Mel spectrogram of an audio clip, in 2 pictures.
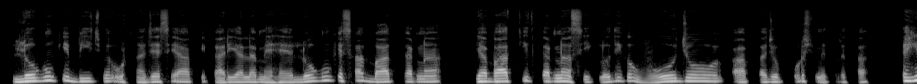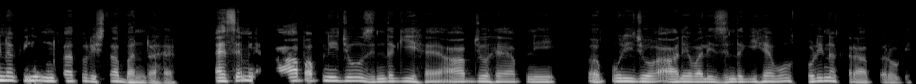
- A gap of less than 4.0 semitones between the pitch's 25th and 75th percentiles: No, average, 4.5 semitones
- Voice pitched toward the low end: Yes, low, 130 Hz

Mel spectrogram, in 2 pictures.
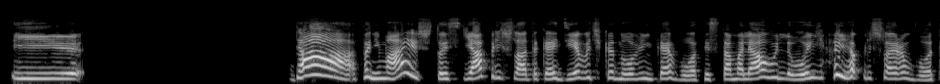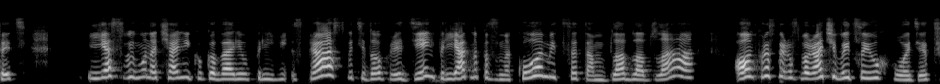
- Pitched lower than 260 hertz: No, very high, 270 Hz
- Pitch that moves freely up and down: No, average, 4.3 semitones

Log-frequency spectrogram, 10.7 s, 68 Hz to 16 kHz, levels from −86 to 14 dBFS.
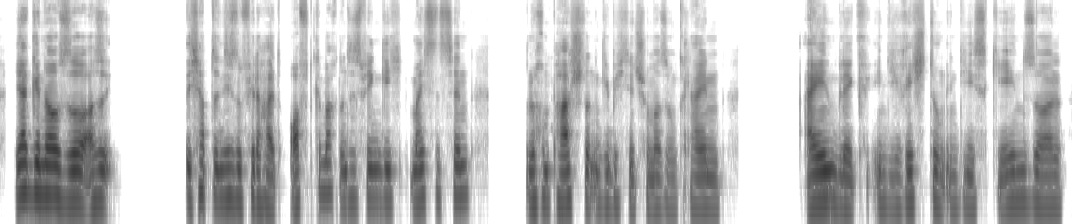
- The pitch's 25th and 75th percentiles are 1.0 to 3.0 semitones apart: Yes, average, 2.7 semitones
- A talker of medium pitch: No, low, 125 Hz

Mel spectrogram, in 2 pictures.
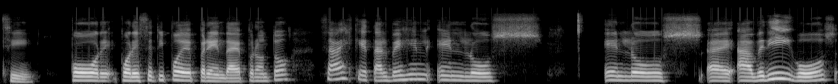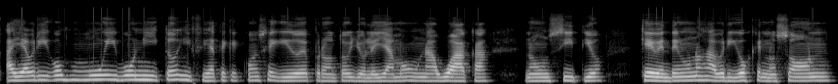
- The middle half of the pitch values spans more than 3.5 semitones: No, average, 2.7 semitones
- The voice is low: No, medium, 180 Hz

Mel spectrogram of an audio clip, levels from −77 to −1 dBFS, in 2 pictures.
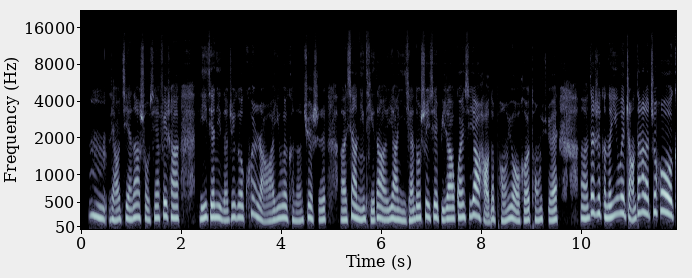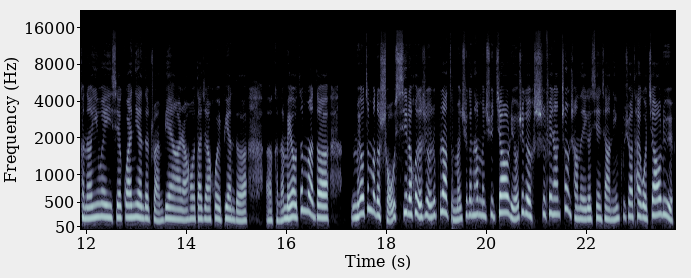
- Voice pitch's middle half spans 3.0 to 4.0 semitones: No, average, 4.6 semitones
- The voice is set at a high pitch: Yes, high, 210 Hz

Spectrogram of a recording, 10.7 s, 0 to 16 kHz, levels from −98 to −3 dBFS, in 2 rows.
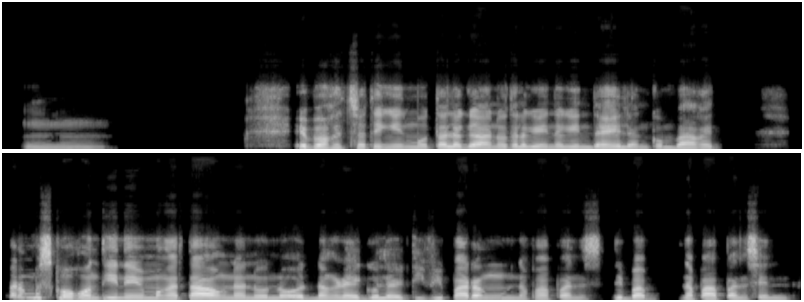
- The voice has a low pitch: Yes, low, 125 Hz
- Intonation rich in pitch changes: No, average, 3.3 semitones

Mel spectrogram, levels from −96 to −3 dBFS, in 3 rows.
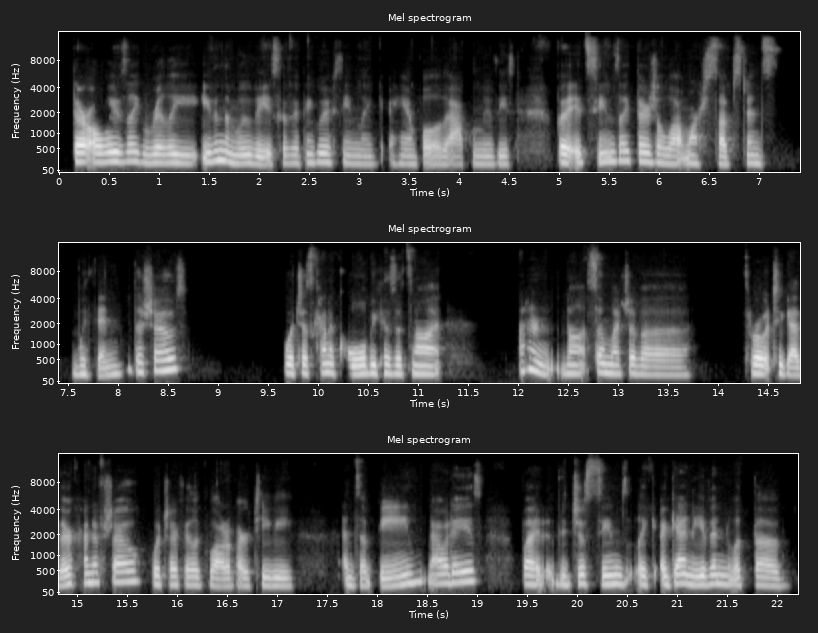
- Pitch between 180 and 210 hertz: Yes, medium, 185 Hz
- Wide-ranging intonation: No, average, 3.3 semitones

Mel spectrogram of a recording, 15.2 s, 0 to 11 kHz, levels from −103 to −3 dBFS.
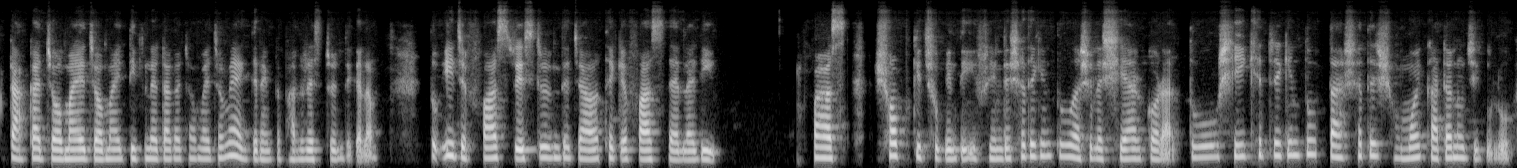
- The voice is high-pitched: Yes, high, 195 Hz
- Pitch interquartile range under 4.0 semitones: Yes, average, 2.7 semitones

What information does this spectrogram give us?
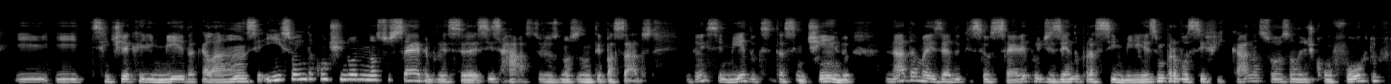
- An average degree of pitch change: Yes, average, 4.6 semitones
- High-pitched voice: No, low, 120 Hz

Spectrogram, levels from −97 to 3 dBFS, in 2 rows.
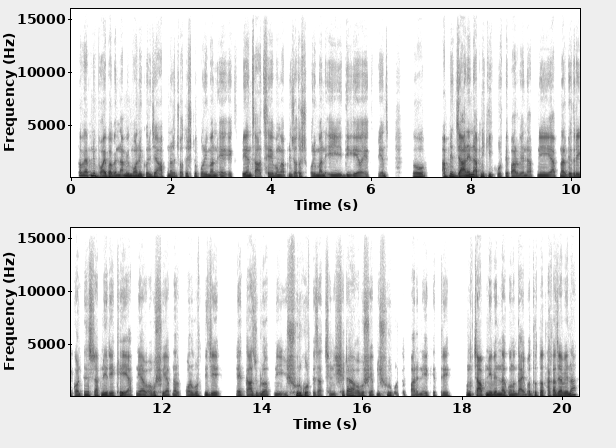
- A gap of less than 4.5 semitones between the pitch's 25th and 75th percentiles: Yes, average, 3.7 semitones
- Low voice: Yes, low, 115 Hz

